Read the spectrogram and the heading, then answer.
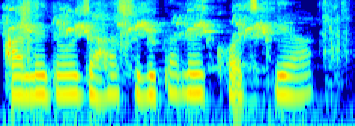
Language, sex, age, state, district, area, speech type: Santali, female, 18-30, West Bengal, Malda, rural, spontaneous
